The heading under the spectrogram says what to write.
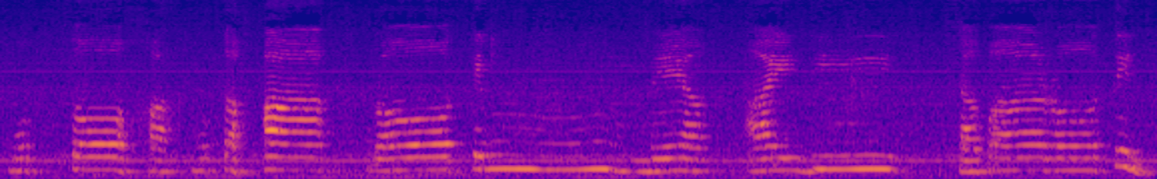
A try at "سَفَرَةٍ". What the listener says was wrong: মাশাআল্লাহ মাশাআল্লাহ সুন্দর।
